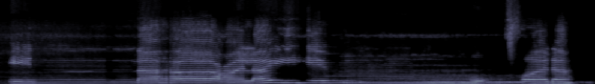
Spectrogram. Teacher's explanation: Kalau mu-nya itu seperti ada tanda koma, hamzah. Karena hamzahnya siddah, tidak ada mengalir suara di huruf hamzah.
